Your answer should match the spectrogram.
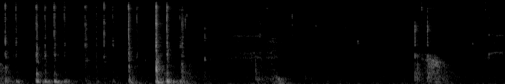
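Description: Someone types a formula into a spreadsheet on a computer keyboard: rapid bursts of close, clicky keystrokes, a pause with faint clicks, then another short flurry of keys.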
